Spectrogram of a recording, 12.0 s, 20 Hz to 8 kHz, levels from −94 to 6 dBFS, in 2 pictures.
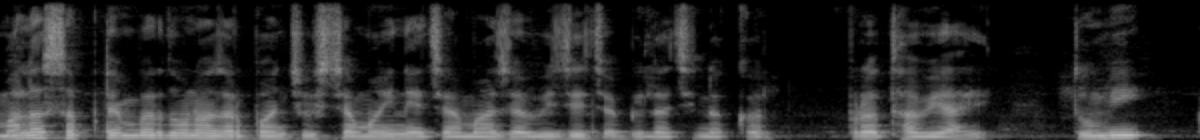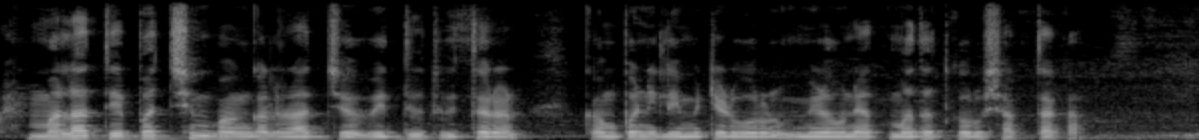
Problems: none marked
